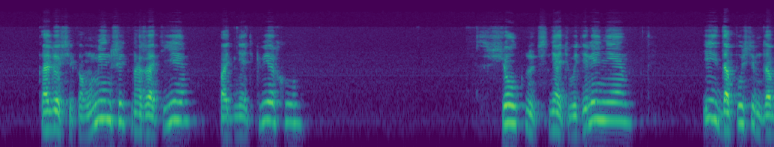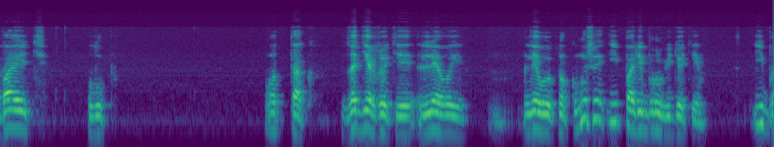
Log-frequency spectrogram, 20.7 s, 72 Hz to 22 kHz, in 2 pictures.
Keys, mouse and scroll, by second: 0.6 scroll down 3, 1.6 e, 4.4 middle click, 7.0 click, 7.0-7.4 scroll up 2, 7.7-8.4 scroll up 1, 11.2 click, 14.6 click.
